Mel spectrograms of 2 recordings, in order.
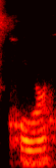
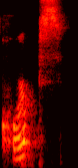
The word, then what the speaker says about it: Corps: And in the case of corpse and core, which even native speakers often mispronounce, so this core is often mispronounced as corpse by native speakers, as in, let's say, the Peace Corps.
